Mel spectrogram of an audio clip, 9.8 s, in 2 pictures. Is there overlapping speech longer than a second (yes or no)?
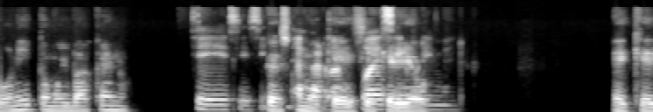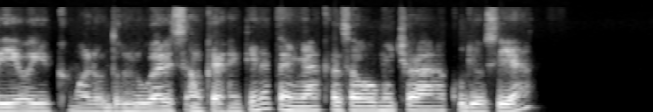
yes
